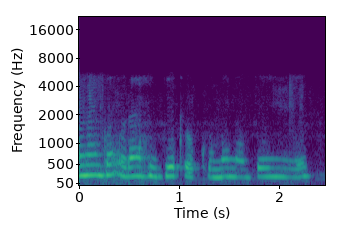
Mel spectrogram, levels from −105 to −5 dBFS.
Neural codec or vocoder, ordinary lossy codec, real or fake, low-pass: codec, 16 kHz, 8 kbps, FreqCodec, smaller model; Opus, 16 kbps; fake; 5.4 kHz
